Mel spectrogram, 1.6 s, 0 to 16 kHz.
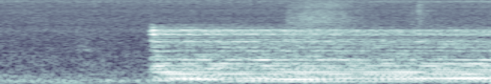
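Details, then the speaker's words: iMac G4 powered on after installing a donated hard drive: clean, sustained startup chime, then hard drive spinning; the machine boots, though the drive may be dying a bit. "Okay, we have a chime, that's a good sign. I think I hear a hard drive."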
